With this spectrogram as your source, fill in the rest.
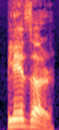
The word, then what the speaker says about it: pleasure: যেমন দেখো, present, PRESENT, present, noisy, NOISY, noisy, easy, ESY, easy, প্লেজার, PLEASURE, প্লেজার।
